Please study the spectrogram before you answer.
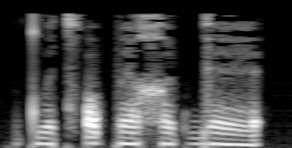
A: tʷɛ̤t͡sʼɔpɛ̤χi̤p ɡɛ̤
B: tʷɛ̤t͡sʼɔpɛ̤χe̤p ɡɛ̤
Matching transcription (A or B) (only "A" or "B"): B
